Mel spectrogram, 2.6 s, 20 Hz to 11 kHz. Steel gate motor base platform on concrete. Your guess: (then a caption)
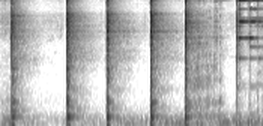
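Hollow. Six sharp, bright metallic taps on the old steel base platform of a Centurion D5 Evo Smart sliding gate motor, made of steel plates spot-welded onto each other on the concrete track. Each tap gives a short hollow clank that dies away quickly. The hollow sound shows the platform is not properly bonded or mounted, so a new platform is needed.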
